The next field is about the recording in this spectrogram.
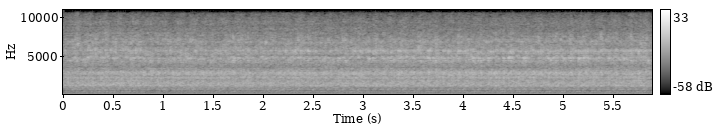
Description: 2001 Ram 2500 5.9L 24v Cummins HO 6spd NV5600 weird ticking noise coming from rear end... Help me figure it out please!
